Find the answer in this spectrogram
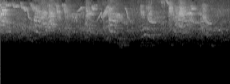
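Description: Turquoise-fronted amazons give harsh, grating squawks and raspy chatter, several overlapping in a steady, noisy run with no pause.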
